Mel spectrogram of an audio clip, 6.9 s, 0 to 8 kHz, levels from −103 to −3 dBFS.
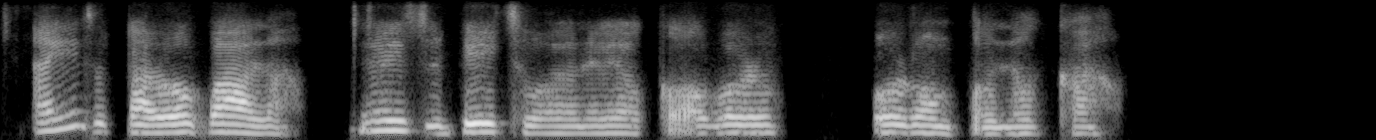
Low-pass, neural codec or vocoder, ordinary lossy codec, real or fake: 7.2 kHz; codec, 16 kHz, 1 kbps, FreqCodec, smaller model; Opus, 24 kbps; fake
